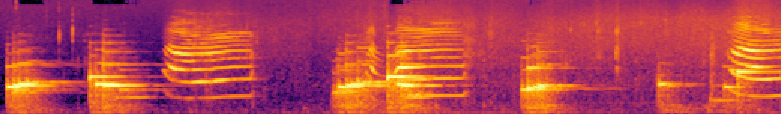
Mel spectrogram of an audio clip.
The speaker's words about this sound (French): Cette nuit, j'ai eu pour une fois un petit compagnon. Le chat de la cuisine que j'ai emprunté pour qu'il détruise quelques souris.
